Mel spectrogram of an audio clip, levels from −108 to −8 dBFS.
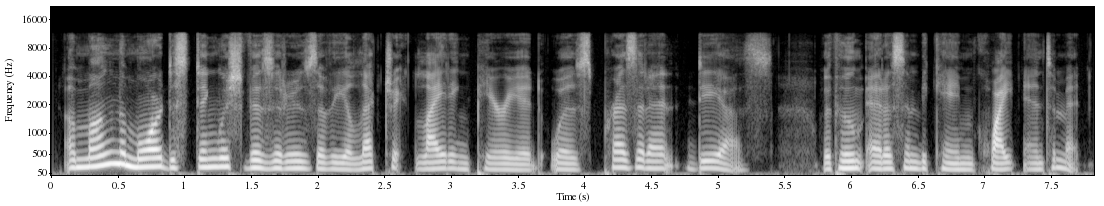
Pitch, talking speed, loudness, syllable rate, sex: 165 Hz, 145 wpm, -20 LUFS, 5.7 syllables/s, female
